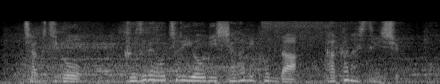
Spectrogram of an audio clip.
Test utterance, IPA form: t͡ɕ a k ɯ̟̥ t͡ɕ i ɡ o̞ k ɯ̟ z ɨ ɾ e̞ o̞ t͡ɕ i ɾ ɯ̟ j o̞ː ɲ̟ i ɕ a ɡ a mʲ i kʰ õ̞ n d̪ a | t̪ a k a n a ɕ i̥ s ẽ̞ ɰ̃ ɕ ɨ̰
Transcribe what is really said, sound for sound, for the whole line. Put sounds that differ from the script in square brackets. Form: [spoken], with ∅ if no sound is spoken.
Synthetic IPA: t͡ɕ a k ɯ̟̥ t͡ɕ i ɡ o̞ k ɯ̟ z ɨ ɾ e̞ o̞ t͡ɕ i ɾ ɯ̟ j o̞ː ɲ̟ i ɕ a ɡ a mʲ i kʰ õ̞ n d̪ a | t̪ a k a n a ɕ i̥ s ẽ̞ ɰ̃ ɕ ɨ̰

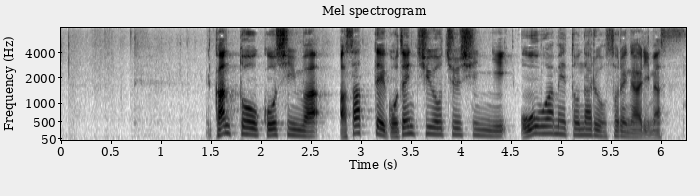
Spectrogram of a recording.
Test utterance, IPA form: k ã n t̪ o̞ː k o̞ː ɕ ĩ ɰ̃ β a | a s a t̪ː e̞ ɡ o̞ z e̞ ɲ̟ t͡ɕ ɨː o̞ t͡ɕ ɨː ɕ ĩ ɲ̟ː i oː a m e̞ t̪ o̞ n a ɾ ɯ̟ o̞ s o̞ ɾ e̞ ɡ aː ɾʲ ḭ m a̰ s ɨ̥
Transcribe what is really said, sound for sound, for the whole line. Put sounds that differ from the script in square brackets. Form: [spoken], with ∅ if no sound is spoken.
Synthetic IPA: k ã n t̪ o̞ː k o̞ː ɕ ĩ ɰ̃ β a | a s a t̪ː e̞ ɡ o̞ z [ẽ̞] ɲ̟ t͡ɕ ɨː o̞ t͡ɕ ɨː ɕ ĩ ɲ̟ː i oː a m e̞ t̪ o̞ n a ɾ ɯ̟ o̞ s o̞ ɾ e̞ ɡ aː ɾʲ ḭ m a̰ s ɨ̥

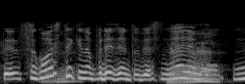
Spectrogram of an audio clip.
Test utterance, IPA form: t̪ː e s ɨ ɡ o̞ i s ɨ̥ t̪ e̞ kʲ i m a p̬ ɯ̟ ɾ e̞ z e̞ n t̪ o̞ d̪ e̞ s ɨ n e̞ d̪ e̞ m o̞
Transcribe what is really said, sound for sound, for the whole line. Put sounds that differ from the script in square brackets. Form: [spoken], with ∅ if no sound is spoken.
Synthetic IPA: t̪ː e s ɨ ɡ o̞ i s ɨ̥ t̪ e̞ kʲ i [n] a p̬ ɯ̟ ɾ e̞ z [ẽ̞] n t̪ o̞ d̪ e̞ s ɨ n e̞ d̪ e̞ m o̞

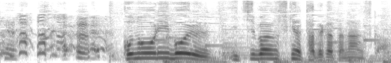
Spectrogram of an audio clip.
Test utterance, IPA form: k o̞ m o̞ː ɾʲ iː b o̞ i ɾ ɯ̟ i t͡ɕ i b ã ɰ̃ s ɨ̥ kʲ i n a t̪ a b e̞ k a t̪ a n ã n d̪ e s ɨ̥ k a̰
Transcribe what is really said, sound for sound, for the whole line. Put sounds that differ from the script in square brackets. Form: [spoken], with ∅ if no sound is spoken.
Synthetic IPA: k o̞ [n] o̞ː ɾʲ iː b o̞ i ɾ ɯ̟ i t͡ɕ i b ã ɰ̃ s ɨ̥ kʲ i n a t̪ a b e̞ k a t̪ a n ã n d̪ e s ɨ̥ k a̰

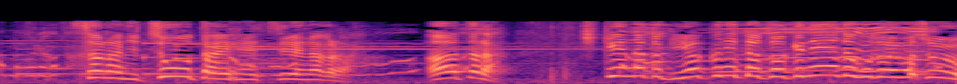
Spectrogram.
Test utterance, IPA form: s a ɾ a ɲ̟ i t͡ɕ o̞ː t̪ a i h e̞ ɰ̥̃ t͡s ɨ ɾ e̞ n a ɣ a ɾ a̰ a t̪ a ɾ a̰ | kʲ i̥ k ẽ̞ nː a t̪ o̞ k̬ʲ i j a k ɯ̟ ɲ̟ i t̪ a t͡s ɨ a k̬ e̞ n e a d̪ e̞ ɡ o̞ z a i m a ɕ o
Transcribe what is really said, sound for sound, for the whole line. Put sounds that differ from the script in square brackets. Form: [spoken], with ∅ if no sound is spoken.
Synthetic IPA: s a ɾ a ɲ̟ i t͡ɕ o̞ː t̪ a i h [ẽ̞] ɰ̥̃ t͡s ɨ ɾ e̞ n a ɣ a ɾ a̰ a t̪ a ɾ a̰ | kʲ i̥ k ẽ̞ nː a t̪ o̞ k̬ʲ i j a k ɯ̟ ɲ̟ i t̪ a t͡s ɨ a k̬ e̞ n e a d̪ e̞ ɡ o̞ z a i m a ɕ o

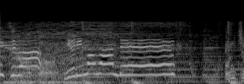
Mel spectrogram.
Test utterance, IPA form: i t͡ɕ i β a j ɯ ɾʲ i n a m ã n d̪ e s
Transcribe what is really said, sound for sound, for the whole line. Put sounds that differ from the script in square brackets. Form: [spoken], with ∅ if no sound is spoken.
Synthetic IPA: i t͡ɕ i β a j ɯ ɾʲ i [m] a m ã n d̪ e s

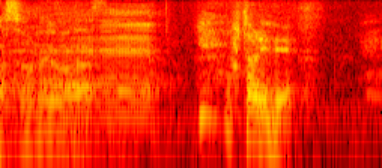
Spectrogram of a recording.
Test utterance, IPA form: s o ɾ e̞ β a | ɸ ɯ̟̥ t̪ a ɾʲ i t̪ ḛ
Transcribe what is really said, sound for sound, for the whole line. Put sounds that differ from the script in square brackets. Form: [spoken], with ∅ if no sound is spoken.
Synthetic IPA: s o ɾ e̞ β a | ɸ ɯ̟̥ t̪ a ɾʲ i [d̪] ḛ

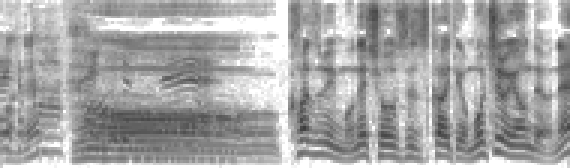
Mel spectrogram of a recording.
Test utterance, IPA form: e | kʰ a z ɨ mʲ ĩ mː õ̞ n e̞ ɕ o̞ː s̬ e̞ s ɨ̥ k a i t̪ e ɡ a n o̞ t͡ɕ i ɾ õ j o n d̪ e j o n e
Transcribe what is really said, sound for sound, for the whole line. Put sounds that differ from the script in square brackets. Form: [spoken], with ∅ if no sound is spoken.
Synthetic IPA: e | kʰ a z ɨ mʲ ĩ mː [o̞] n e̞ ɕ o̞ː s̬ e̞ [t͡s] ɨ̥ k a i t̪ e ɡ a [m] o̞ t͡ɕ i ɾ õ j o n d̪ [a] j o n e

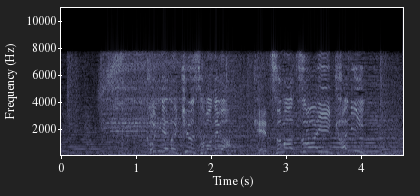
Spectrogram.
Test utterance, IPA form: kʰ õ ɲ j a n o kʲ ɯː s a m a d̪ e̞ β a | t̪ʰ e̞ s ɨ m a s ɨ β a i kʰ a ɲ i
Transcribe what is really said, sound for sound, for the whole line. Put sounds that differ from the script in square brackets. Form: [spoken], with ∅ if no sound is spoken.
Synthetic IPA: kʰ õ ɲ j a n o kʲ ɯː s a m a d̪ e̞ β a | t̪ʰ e̞ [t͡s] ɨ m a [t͡s] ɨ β a i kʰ a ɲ i

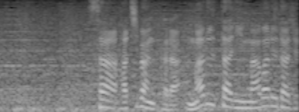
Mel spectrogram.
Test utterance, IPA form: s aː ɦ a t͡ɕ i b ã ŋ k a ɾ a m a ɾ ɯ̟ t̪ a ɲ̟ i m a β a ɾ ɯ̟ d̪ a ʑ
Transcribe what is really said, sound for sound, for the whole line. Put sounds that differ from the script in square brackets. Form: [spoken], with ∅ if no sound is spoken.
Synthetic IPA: s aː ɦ a t͡ɕ i b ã ŋ k a ɾ a m a ɾ ɯ̟ t̪ a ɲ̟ i m a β a ɾ ɯ̟ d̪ a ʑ

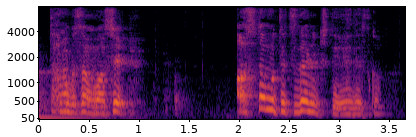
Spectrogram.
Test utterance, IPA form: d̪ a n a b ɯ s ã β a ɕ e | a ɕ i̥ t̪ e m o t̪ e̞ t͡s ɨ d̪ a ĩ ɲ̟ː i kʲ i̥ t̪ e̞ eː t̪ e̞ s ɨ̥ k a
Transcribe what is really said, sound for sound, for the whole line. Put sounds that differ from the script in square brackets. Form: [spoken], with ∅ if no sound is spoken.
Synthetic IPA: [t̪] a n a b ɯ s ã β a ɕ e | a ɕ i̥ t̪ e m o t̪ e̞ t͡s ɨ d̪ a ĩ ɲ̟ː i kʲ i̥ t̪ e̞ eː [d̪] e̞ s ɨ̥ k a

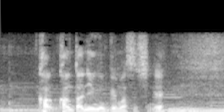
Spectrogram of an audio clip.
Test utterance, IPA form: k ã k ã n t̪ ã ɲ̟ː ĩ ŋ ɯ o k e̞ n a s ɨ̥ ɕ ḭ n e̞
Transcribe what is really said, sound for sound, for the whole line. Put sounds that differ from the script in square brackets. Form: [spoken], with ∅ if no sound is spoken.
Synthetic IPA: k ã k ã n t̪ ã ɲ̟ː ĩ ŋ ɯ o k e̞ [m] a s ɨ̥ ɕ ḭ n e̞

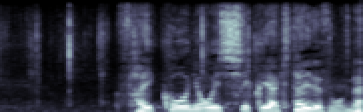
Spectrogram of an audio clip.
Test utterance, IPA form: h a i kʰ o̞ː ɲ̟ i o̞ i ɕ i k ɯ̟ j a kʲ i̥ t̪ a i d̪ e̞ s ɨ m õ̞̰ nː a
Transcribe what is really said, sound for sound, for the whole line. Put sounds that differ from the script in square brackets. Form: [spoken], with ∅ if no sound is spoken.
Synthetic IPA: [s] a i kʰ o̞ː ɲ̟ i o̞ i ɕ i k ɯ̟ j a kʲ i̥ t̪ a i d̪ e̞ s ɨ m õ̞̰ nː [e]

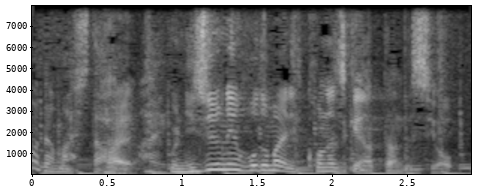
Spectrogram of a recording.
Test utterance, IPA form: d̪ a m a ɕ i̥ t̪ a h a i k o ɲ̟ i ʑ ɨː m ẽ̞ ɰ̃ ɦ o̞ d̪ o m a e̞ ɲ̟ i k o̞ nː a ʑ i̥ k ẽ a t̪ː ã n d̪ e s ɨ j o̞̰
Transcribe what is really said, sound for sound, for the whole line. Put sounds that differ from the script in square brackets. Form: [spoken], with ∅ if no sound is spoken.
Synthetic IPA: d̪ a m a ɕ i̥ t̪ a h a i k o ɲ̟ i ʑ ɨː [n] ẽ̞ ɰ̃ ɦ o̞ d̪ o m a e̞ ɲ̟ i k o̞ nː a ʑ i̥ k ẽ a t̪ː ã n d̪ e s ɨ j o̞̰

